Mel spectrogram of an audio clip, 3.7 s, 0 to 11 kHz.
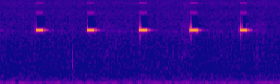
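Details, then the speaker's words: Checkme Pro portable ECG device recording for 30 seconds: steady high-pitched monitor beeps, about 88 a minute, tracking each heartbeat; result was regular ECG rhythm. "okay again the results are on the screen and it's giving me the results of regular ecg rhythm"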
